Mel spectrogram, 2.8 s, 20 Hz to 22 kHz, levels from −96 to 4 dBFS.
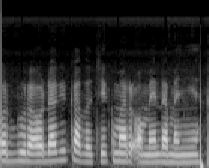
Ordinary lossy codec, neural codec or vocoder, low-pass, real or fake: MP3, 64 kbps; none; 14.4 kHz; real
